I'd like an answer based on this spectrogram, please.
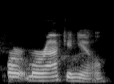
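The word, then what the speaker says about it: Morakinyo: Tola Morokinyo is how you say his last name. Oh, yeah. Is it really? Yep. Everyone says Morokinyo, but it's Morokinyo.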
